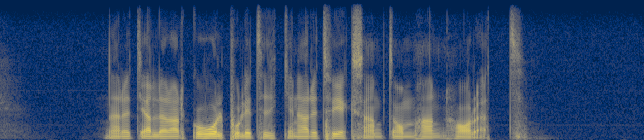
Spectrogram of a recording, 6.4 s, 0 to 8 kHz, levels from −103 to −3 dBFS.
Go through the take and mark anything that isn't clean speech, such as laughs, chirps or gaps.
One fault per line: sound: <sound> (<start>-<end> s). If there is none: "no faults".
no faults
